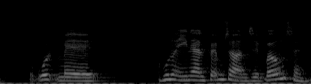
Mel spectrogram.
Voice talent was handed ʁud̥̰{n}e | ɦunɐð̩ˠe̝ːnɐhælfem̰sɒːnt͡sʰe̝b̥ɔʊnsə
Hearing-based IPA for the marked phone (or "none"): m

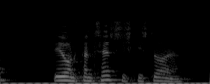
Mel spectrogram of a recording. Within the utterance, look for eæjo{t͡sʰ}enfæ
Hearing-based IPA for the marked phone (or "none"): none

